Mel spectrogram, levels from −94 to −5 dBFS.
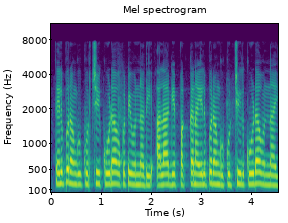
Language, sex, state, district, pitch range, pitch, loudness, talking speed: Telugu, female, Telangana, Adilabad, 200-215 Hz, 205 Hz, -15 LUFS, 170 wpm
